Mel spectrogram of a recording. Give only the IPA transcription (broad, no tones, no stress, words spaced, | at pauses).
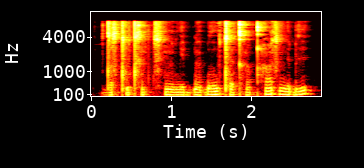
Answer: dˤɨstʼutxɐ̃t t͡sʰũlwebɓɐ̃ ɓowtʼɐkʰõ qʰõsŋɘɓɨ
